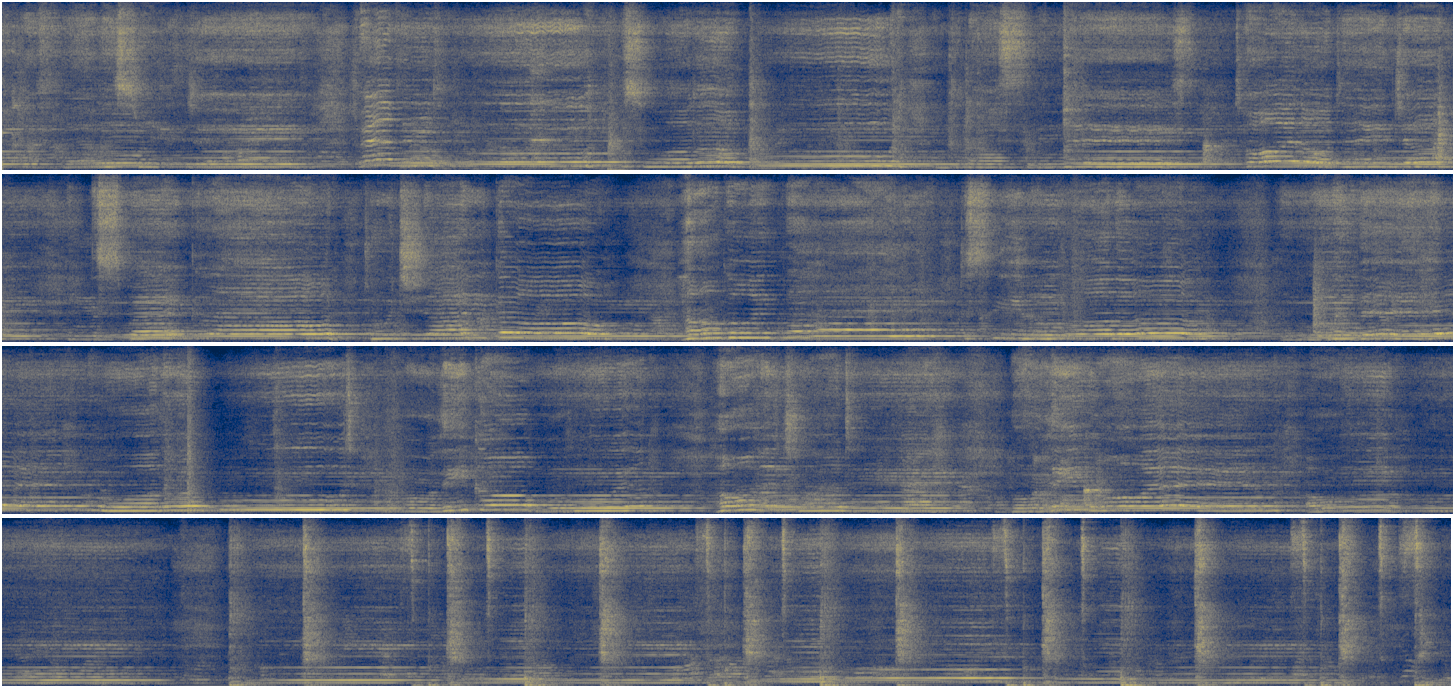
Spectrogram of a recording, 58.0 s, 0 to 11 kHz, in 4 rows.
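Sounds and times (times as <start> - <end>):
instrumental accompaniment: 0.0 - 58.0
woman singing: 0.0 - 58.0
steady percussive strokes: 44.6 - 58.0.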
